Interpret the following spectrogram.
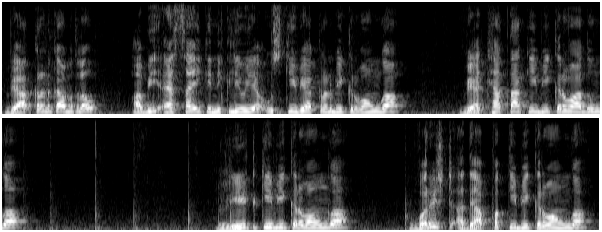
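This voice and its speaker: A man's voice: sits high, a little slow, long pauses. Patient man teaching a grammar lesson. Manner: patient, repetitive explaining, frequent "theek hai na" checks. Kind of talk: exam-prep grammar lesson.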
